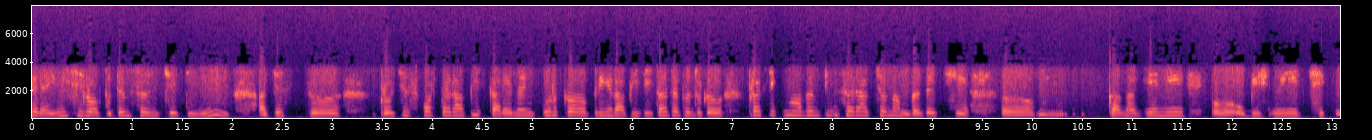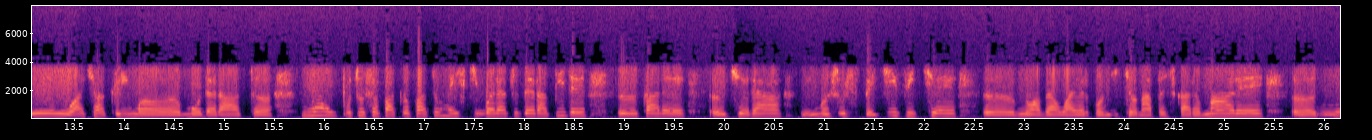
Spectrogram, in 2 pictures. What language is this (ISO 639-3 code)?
ron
